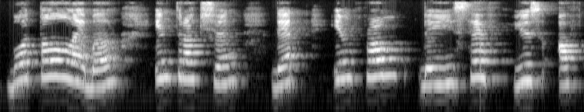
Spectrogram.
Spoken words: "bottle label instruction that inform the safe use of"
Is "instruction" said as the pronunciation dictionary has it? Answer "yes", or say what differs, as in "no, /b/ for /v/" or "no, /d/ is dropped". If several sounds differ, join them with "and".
no, /s/ is dropped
